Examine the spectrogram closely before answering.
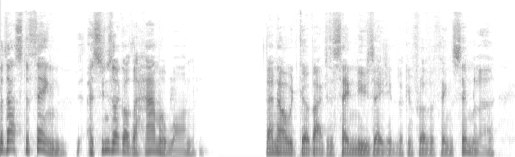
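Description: A man talks very fast with an English accent and lively intonation. The recording is very clean, with a silent background. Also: medium pitch for a man. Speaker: podcast host. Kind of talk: casual chat.

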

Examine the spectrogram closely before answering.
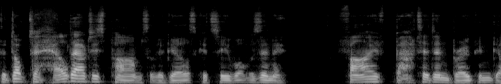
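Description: With ordinary pitch movement, the voice reads in an unforced way against a quiet backdrop.

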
